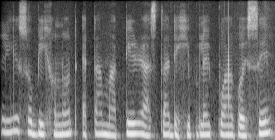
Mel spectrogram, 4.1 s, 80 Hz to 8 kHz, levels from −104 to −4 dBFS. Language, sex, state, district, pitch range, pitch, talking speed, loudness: Assamese, female, Assam, Kamrup Metropolitan, 195-225 Hz, 210 Hz, 115 wpm, -20 LUFS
